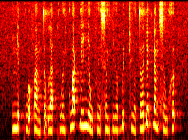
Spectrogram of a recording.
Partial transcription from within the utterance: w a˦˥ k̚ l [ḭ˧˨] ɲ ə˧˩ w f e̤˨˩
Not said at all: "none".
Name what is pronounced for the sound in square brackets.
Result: i˨˦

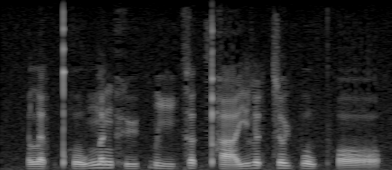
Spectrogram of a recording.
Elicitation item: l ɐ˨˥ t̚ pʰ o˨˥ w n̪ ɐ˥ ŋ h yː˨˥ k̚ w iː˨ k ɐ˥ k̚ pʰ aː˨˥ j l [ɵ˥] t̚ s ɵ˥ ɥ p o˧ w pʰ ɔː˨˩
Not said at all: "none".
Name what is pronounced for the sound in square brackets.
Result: ɵ˥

